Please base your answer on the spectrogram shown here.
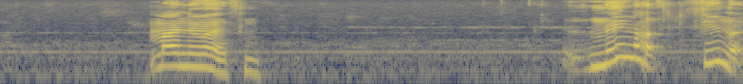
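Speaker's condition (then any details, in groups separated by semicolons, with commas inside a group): Cerebral palsy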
